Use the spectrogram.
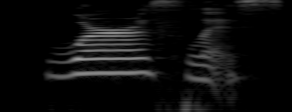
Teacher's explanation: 美音要注意的就是 worthless，第一个音节读成 worthless，是一个卷舌元音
